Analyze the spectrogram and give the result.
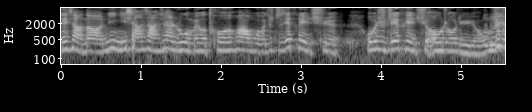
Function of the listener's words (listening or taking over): taking over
